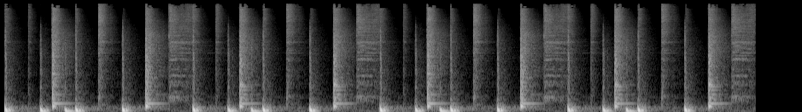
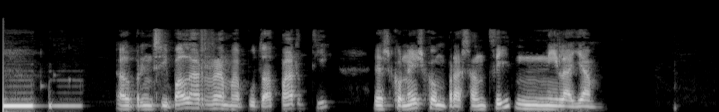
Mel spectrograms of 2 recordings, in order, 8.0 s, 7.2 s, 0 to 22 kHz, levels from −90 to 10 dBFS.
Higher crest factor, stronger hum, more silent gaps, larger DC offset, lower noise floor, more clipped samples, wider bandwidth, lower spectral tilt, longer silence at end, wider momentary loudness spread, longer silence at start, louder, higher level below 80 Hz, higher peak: about the same, 18 dB vs 14 dB; neither; neither; neither; second, -48 dBFS vs -86 dBFS; neither; first, 19 kHz vs 7.4 kHz; second, -5 dB/octave vs -6.5 dB/octave; second, 0.45 s vs 1.25 s; second, 6 LU vs 13 LU; about the same, 0.05 s vs 0.05 s; second, -21 LUFS vs -16 LUFS; first, -20 dBFS vs -52 dBFS; about the same, 0 dBFS vs 0 dBFS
